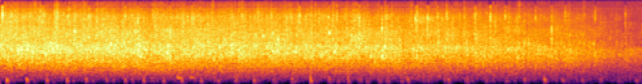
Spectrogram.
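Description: A church congregation at a young adults' worship service applauds steadily, a dense wash of many hands clapping that holds for several seconds and then begins to taper off near the end.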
